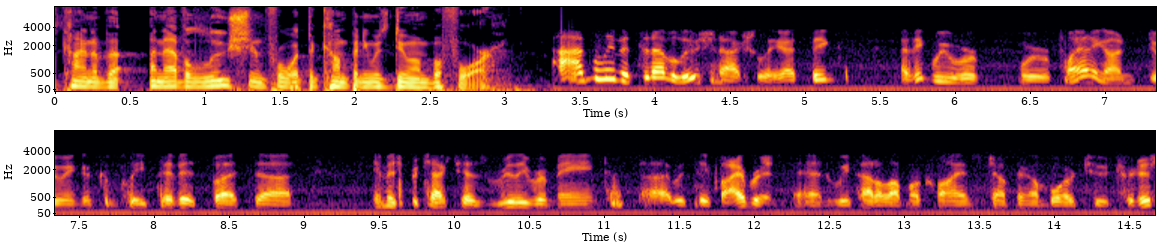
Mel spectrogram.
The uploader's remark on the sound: called in to SmallCapVoice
